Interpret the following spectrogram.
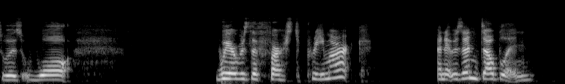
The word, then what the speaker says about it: Primark: actually the other night on Holly's quiz, because one of the questions was where was the first Primark?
